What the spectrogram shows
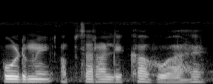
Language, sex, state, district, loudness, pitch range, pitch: Hindi, male, Arunachal Pradesh, Lower Dibang Valley, -19 LUFS, 110-125 Hz, 120 Hz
